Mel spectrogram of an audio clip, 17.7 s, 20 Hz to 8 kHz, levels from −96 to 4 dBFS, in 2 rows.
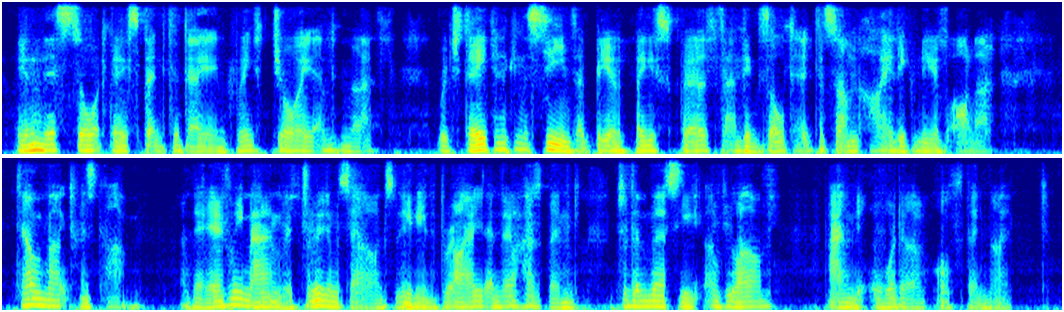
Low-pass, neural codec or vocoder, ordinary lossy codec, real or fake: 7.2 kHz; codec, 16 kHz in and 24 kHz out, 0.6 kbps, FireRedTTS-2 codec; Opus, 24 kbps; fake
